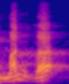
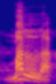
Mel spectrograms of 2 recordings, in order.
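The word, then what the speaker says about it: مَنْ لَا: Kemudian malla, tulisannya manla, dibacanya malla. Itu ada nun sukun atau nun mati bertemu dengan lam.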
